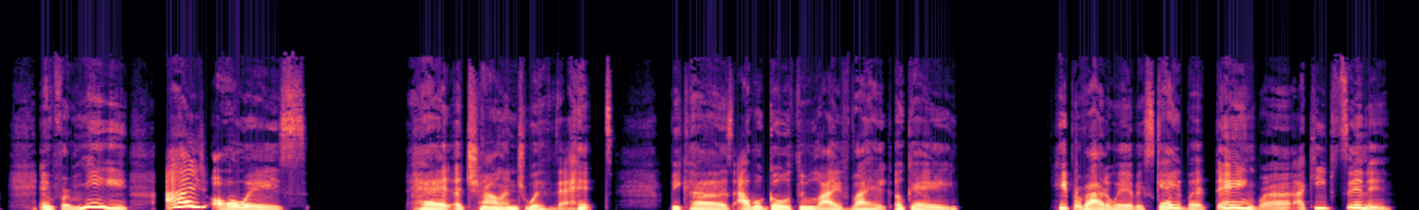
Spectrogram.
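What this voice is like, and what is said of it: DC accent. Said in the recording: “my DC accent came out just a little bit”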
